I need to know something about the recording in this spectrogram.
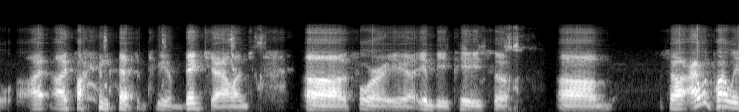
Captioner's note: laugh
